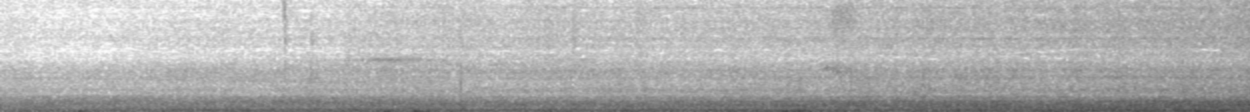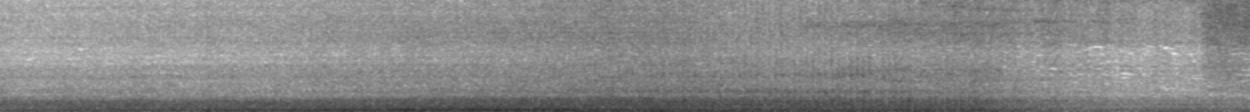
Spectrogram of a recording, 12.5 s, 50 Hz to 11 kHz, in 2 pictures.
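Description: Czech Railways Class 814/914 Regionova diesel railcar arriving at a halt. Its running and wheel noise grows steadily louder as it pulls alongside, peaks a few seconds before the end, then drops off sharply as it slows to a stop.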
